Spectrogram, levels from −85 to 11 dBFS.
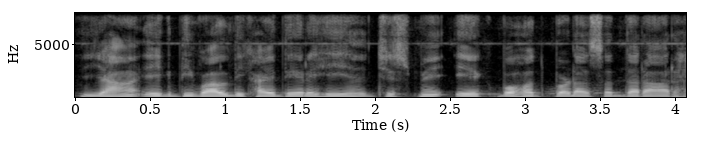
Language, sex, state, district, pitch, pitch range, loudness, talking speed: Hindi, male, Jharkhand, Ranchi, 130 Hz, 125-140 Hz, -18 LUFS, 205 wpm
